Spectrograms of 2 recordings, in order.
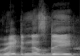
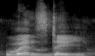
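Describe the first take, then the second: First: The first d is pronounced, three syllables. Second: The first d is silent, two syllables. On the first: The speaker calls it wrong. "अब हम पढ़ते थे इसको" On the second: The speaker calls it right. "डी नहीं पढ़ा जाता"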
